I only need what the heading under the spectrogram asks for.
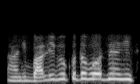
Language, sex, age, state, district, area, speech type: Punjabi, male, 18-30, Punjab, Fatehgarh Sahib, rural, conversation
